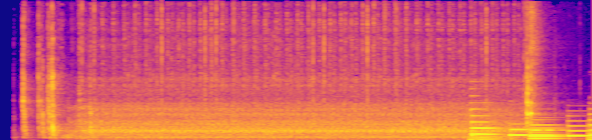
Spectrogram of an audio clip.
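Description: Film projector running: a few clicks, then a fast, steady mechanical clatter. Piano music comes in about half a second before the end.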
